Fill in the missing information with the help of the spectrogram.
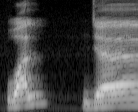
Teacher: প্রথমে 4 আলিফ টান তারপর ওয়াজিব গুন্না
